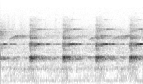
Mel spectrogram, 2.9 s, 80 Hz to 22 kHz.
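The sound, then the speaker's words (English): A recording of a bellbird call, which can be heard from up to 2 miles away: loud, shrill, metallic notes pulse four times in a steady rhythm over a continuous ringing tone, with no voices present. “Yeah, so I got the recording of the bell bird.”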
